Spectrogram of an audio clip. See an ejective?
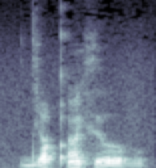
yes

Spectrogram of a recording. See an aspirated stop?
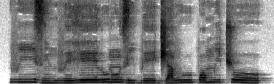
no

